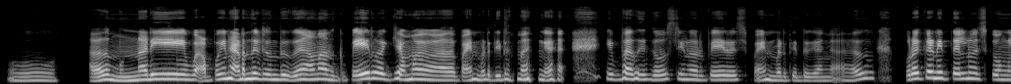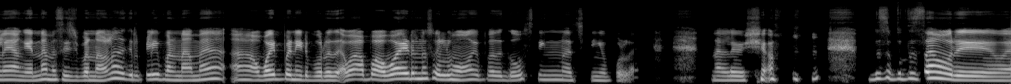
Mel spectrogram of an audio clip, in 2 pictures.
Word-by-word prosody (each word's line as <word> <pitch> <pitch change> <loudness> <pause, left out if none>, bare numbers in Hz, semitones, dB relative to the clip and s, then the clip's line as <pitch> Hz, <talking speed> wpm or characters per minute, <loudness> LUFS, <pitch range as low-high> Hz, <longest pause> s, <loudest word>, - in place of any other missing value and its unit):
ஓ! - - -9 0.7
அதாவது 185 +7 +2
முன்னாடி 210 +6 +3 0.4
ப - - -1
அப்பயும் 240 +9 +3
நடந்துட்டு 245 +2 +5
இருந்தது. 225 -2 0
ஆனா, 245 +2 0
அதுக்கு 190 -3 -8
பேர் 260 +6 +9
வைக்காம, 235 -2 +1 0.3
அத 195 - +1
பயன்படுத்திட்டிருந்தாங்க. 220 +2 -2 0.6
இப்ப 230 - -8
அதுக்கு 230 -2 -3
கோஸ்டிங்ன்னு 230 0 -5
ஒரு 200 - -10
பேரு 210 0 +1
வச்சு 210 0 -8
பயன்படுத்திட்டிருக்காங்க. 180 -3 -6
அதாவது 220 +10 -6 0.4
புறக்கணித்தல்னு 265 0 +3
வச்சுக்கோங்களேன். 220 -3 -2
அங்க 195 -2 -2
என்ன 235 +4 -3
மெசேஜ் 205 -3 -7
பண்ணாலும், 190 +7 -2
அதுக்கு 230 -6 -5
ரிப்ளே 225 +2 -3
பண்ணாம, 200 0 -3 0.4
அ - - -4 0.2
அவாய்ட் 230 +3 +1
பண்ணிட்டு 215 -3 0
போறது. 195 0 -3
அவ 220 - -1
அப்ப 230 0 -4
அவாய்டுன்னு 260 +4 +2
சொல்லுவோம். 215 -1 -2
இப்ப 215 -1 -17
அது 195 - -8
கோஸ்ட்டிங்னு 215 -1 -10
வச்சுட்டீங்க 185 -1 -13
போல. - - -11 0.9
நல்ல 190 0 -7
விஷயம். 225 +5 -4 0.9
புதுசு 260 +6 -6
புதுசா 265 +3 +1 0.2
ஒரு 205 -3 +4 0.4
அ - - 0
220 Hz, 145 wpm, -19 LUFS, 200-240 Hz, 0.9 s, பேர்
